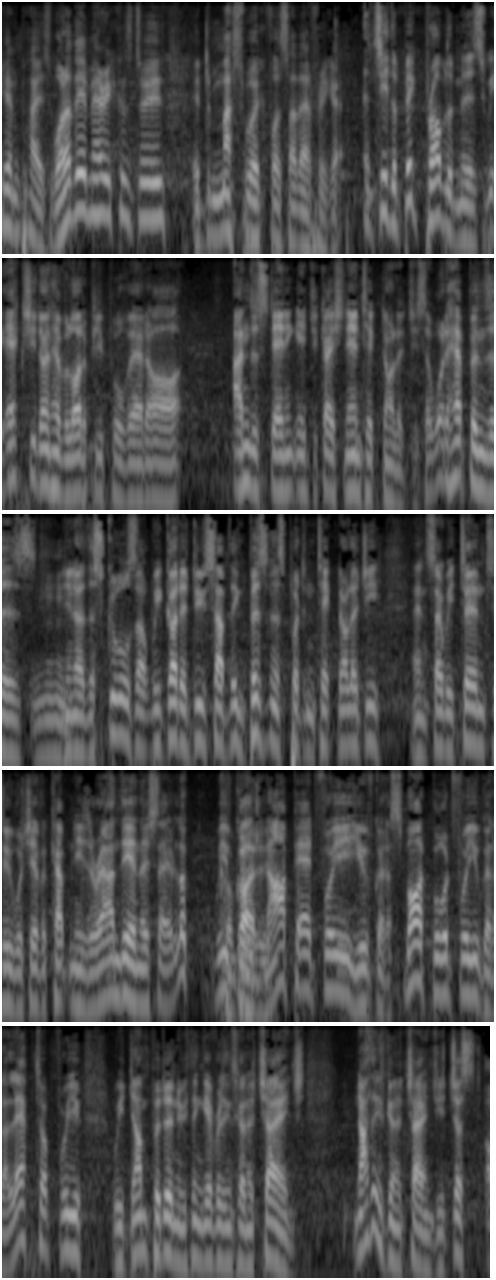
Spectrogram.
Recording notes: At the MyWorld of Tomorrow expo and conference.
